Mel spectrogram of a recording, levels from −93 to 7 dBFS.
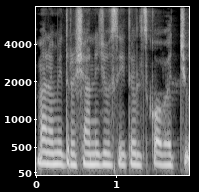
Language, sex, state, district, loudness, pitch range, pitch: Telugu, female, Andhra Pradesh, Chittoor, -12 LUFS, 190-200 Hz, 195 Hz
